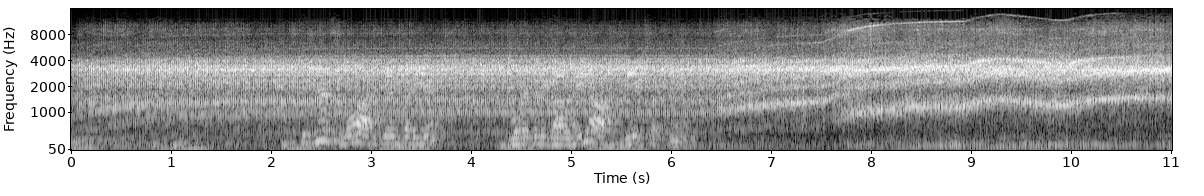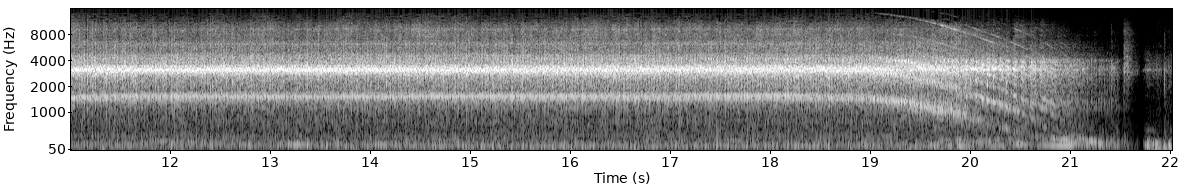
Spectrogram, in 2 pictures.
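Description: An electric motor whines steadily, speeds up, then winds down to a stop.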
